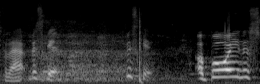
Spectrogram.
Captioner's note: laughter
